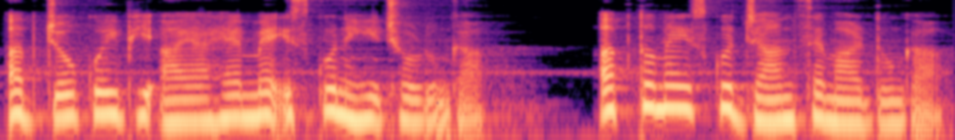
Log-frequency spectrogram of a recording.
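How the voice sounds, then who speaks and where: A woman doing a taunting, possessive male jinn in a low, mellow voice, read for an audio story. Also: lightly acted. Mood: threatening. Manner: taunting, threatening. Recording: long hall reverb.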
